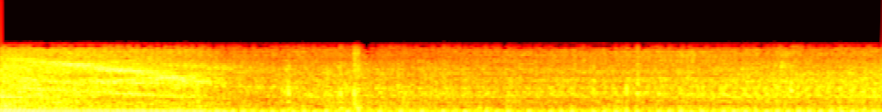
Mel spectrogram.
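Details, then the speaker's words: Honda Scoopy (Scoopy Donut) scooter after replacing damaged drive belt and front roller housing that caused loud CVT noise: starts, revs and settles into smooth even idle with steady pulses, no rattle or slip; normal CVT operation. "Sekarang kita akan coba untuk menghidupkannya, untuk melihat fungsinya apakah sudah berfungsi dengan baik."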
